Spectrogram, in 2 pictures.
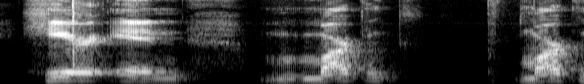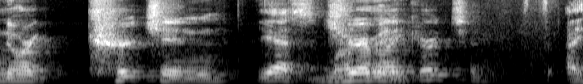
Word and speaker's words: Markneukirchen: Markneukirchen. I said it right. Fuck, can you believe that? Markneukirchen.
